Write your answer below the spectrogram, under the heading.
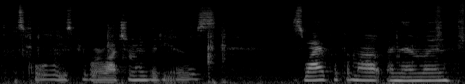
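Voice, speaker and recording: A woman talks at a moderate pace with a medium pitch. Her voice is somewhat breathy. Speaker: home cooking vlogger. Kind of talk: cooking tutorial. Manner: animated; whispering briefly.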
